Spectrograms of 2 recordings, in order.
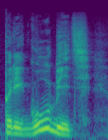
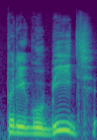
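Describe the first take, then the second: First: The stress is on the second syllable. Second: The stress is on the first syllable. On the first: The speaker calls it right. "я вижу там «пригубить»" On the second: The speaker calls it wrong. "вариант «пригубить» стоит с запретительной пометой «не»"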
